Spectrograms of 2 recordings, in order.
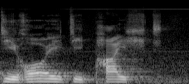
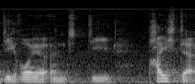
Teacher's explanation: the omission of final unstressed E apocope is very common in speech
